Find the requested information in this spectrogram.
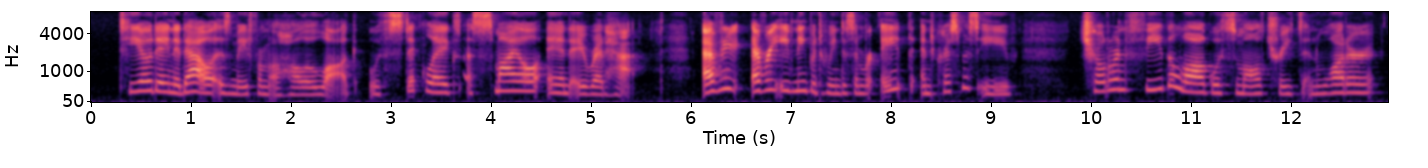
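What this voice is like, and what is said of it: Oklahoma accent. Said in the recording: “my awesome Oklahoma accent”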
